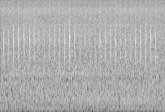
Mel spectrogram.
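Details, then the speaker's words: Freightliner truck cab while driving: fast tinny rattle, about ten clicks a second, over engine and road drone; occurs only when driving, cause unknown. "Unfortunately, it only comes on when I'm driving. I can't be in two places two places at the same time."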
